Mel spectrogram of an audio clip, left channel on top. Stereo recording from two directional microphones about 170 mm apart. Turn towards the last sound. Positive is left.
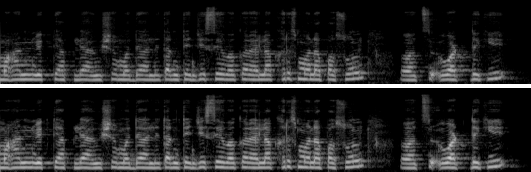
turn(degrees=-15)  # may be behind; listen again after turning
